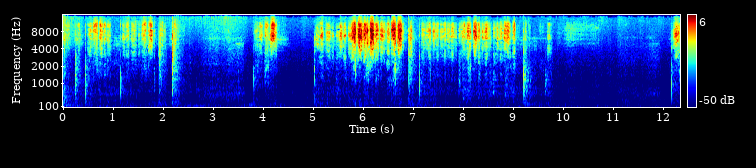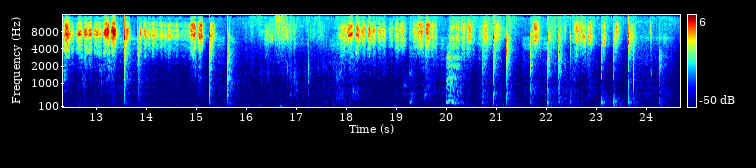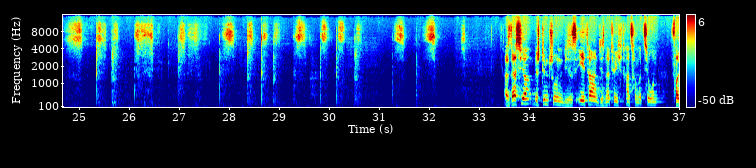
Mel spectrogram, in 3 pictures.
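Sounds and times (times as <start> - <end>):
pen or chalk handwriting strokes during a mathematics lecture: 0.1 - 2.4, 3.8 - 4.3, 5.0 - 9.8, 12.2 - 17.1, 17.8 - 32.2
speech: 33.6 - 37.0.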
